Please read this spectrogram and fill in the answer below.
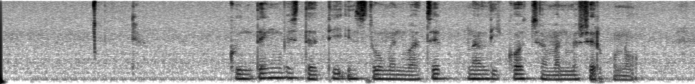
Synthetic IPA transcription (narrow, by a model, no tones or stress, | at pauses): ɡ̥ṳnt̪ɪŋwɪsd̪̥ä̤d̪̥i̤ʔinst̪ɾumɛnwad̥ʒ̥ɪp̚nalikɔd̥ʒ̥a̤manməsɪrkunɔ̰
